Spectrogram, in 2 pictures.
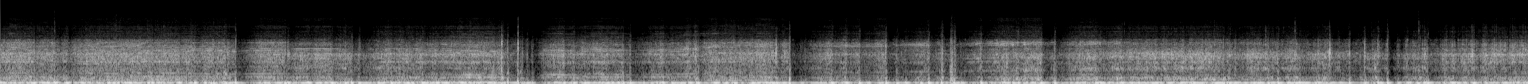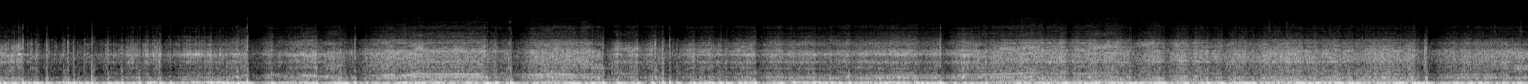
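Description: Onboard sound of an electric power-racing kart at speed: a motor whine that rises and falls with speed over a heavy rumble of wind and vibration, with scattered knocks.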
